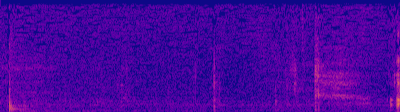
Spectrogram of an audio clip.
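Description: A single sharp tap of a marker on a whiteboard at the very start, then faint room tone, with a soft breath drawn in just before speech resumes.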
